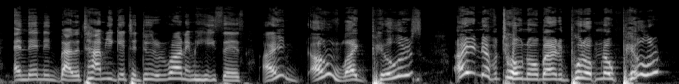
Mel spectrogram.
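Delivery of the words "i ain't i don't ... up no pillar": goofy voice, loud and pitched up. Quoting God in Deuteronomy rejecting pillars: God voice. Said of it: "I love your God voice thing".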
